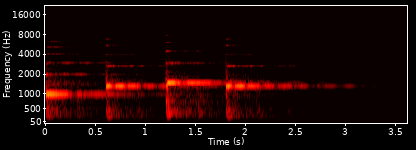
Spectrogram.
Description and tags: Piano Melody 1
These sounds are samples taken from our 'Music Based on Final Fantasy' album which will be released on 25th April 2017.
Music-Based-on-Final-Fantasy, Piano, Sample, Lead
